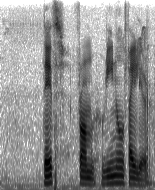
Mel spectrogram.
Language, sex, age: English, male, 20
